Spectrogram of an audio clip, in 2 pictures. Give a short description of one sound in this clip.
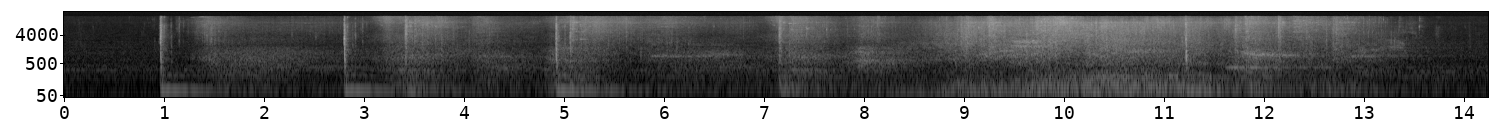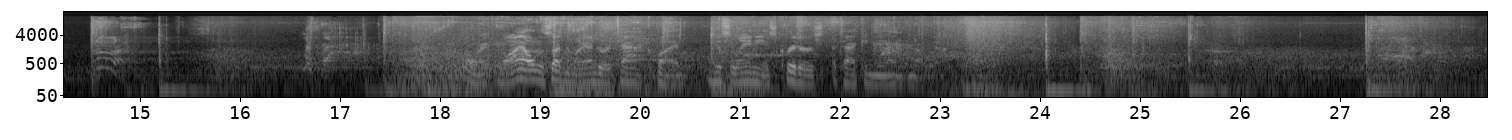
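Game spells blast and thump in bursts.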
